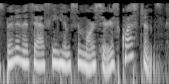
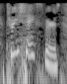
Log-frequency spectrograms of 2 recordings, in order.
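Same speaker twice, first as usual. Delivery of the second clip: pitched higher in mocking disbelief at "Three Shakespeares"; incredulous echo; 6 semitones higher than usual. Host mocking the president's odd phrase, incredulous and pitched higher. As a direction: repeat "Three Shakespeares" higher, as if you can't believe it. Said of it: "Who talks like that?".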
